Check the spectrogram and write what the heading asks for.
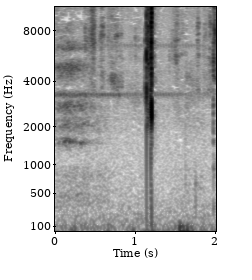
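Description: A folding pocket knife handled and set down on a wooden stump, giving one sharp click a little past the middle, with a few faint small knocks around it.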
